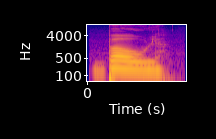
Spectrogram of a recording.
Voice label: "bowl", English

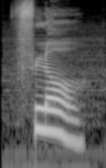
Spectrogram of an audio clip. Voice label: "floor", English; house elements

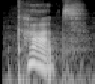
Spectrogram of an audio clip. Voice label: "cat", English; pet animals

